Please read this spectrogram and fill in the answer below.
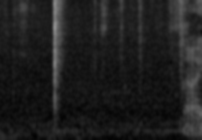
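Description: A single sharp click of plastic parts on a Transformers action figure snapping into place as it is transformed by hand, about half a second in, with faint handling noise after.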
